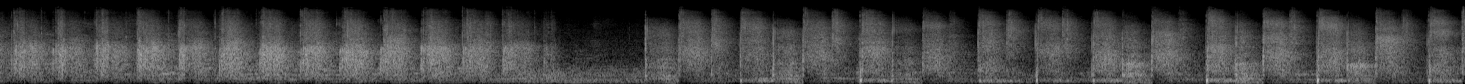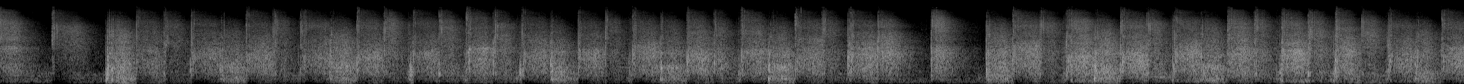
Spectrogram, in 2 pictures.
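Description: Audience applause for the first five seconds or so. Then a men's Hungarian boot dance: a fast, uneven run of palm slaps on leather boots and boot stamps on a wooden parquet floor, with no music.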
